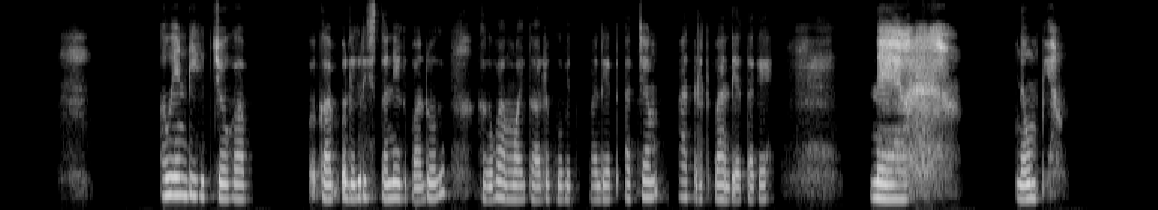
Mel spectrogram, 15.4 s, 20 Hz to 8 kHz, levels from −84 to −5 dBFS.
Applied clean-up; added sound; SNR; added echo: neural mask model Resemble Enhance denoiser.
